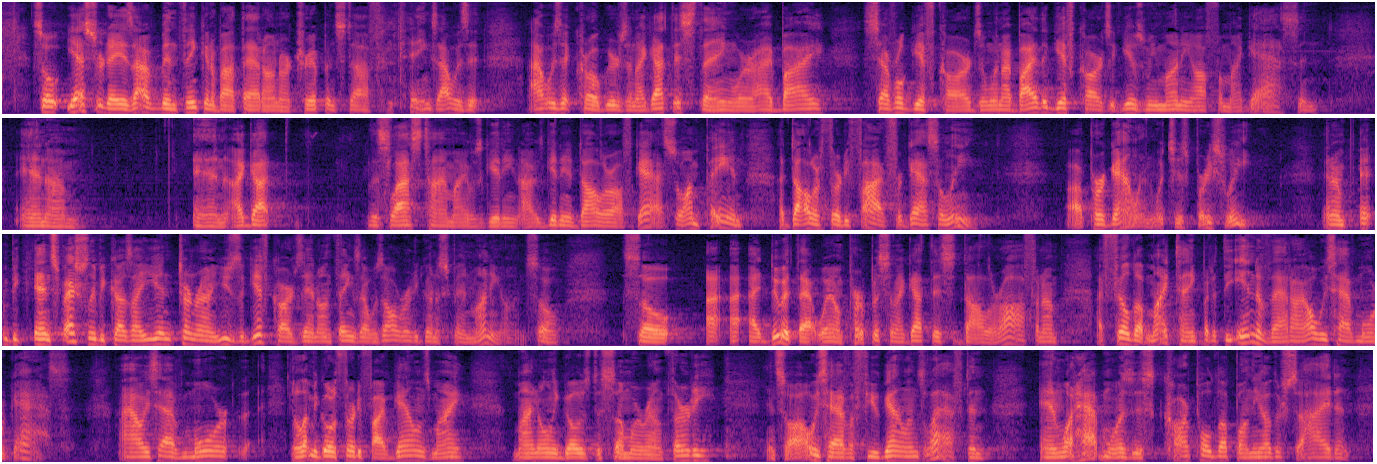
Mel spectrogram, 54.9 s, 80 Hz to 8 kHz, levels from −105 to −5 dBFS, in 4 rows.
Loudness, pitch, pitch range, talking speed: -32 LUFS, 110 Hz, 105-120 Hz, 200 wpm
